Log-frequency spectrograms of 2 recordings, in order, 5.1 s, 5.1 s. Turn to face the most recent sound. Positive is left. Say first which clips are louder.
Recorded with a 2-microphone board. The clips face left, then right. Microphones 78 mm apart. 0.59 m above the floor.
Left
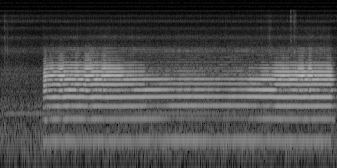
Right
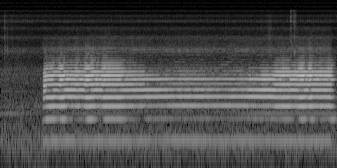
# right 2 dB
turn(degrees=-15)  # may be behind; listen again after turning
